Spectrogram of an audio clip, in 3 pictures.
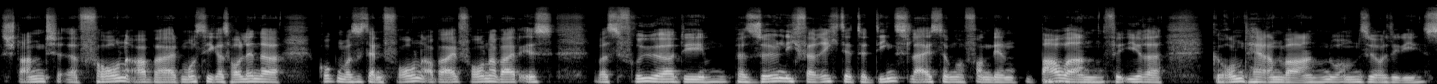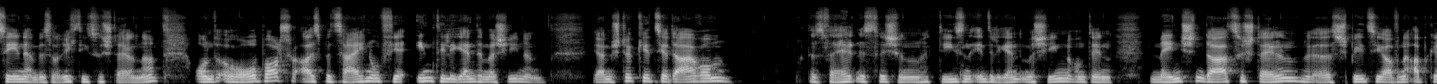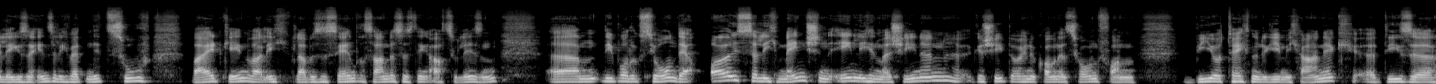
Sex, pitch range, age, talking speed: male, 115-135 Hz, 50-69, 145 wpm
